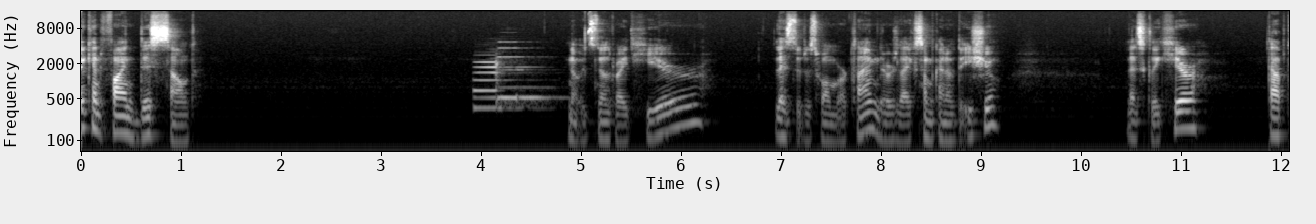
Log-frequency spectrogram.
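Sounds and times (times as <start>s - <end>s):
two-note electronic chime: 3.9s - 5.0s.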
